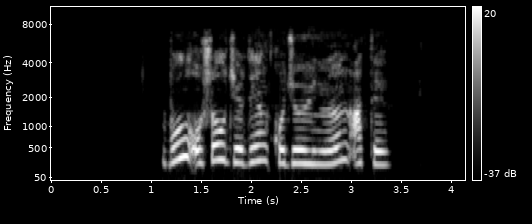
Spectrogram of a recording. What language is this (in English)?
Kyrgyz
